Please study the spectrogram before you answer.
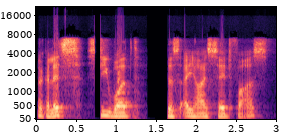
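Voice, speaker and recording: A livestreaming coder from South Africa with an Afrikaans accent chats casually and reads messages and text aloud, haltingly. His mid-range voice holds a steady tone, and the recording sounds muffled.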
